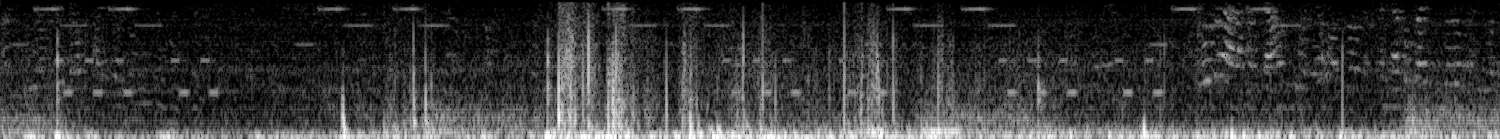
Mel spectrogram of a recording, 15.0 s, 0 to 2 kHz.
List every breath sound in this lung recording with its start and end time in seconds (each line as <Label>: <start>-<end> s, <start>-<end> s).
Inhalation: 3.84-5.34 s, 9.12-10.62 s
Rhonchi: 9.25-9.68 s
